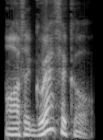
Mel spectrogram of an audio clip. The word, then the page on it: autographical: British English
